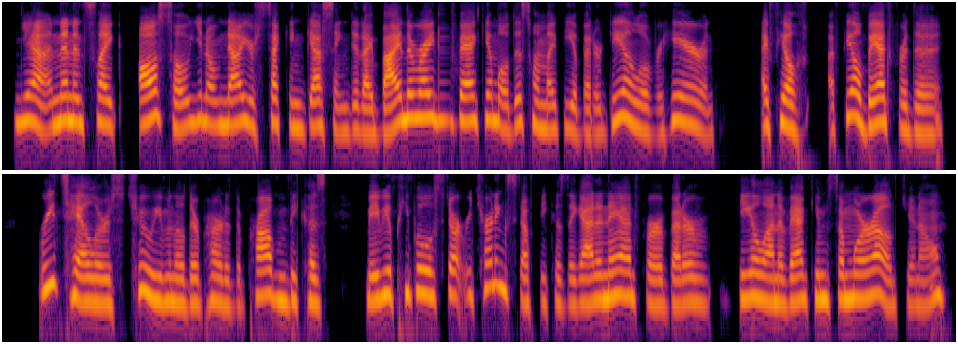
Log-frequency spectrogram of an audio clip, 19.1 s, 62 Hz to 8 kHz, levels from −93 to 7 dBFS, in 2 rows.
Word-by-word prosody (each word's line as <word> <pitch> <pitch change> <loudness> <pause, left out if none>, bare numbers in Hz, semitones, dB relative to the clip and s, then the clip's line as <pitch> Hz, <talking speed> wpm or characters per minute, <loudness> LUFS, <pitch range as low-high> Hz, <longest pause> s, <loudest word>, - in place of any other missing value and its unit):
Yeah, 245 -5 +3
and 230 +5 +1
then 260 0 +5
it's 245 -1 -1
like, 235 -4 +1 0.2
also, 240 -4 +4
you 245 +3 -2
know, 240 -3 -1
now 230 +1 +2
you're 250 -3 0
second-guessing, 215 -3 -3
"Did 200 -1 -6
I 180 - +1
buy 185 +6 +5
the 275 +1 +5
right 285 -1 +4
vacuum, 260 +1 +1
well, 205 -5 -1
this 235 +3 -4
one 225 -3 -1
might 200 -1 -4
be 210 -2 -6
a - - -4
better 180 0 -7
deal 250 +4 0
over 180 -3 -6
here, 240 0 -1
and" 180 0 -11 0.5
I 225 - +1
feel 215 -5 +1 0.3
I - - -8
feel 290 +6 +1
bad 240 +2 +4
for 205 -2 -6
the 180 -1 -5 0.5
retailers, 200 - +1
too, 275 -2 +1
even 205 -1 +1
though 195 -1 0
they're 195 +1 -2
part 195 +2 -4
of 175 - -10
the 180 - -11
problem 235 +2 +2
because 200 -2 -4 0.4
maybe 220 +4 +3
people 255 +2 -1
will 235 - +2
start 240 +1 -3
returning 290 +6 -1
stuff 195 -6 -6
because 195 -2 -11
they 190 -1 -7
got 195 0 +1
an 215 +1 +3
ad 235 -1 +2
for 190 -2 -2
a - - -2
better 190 +1 -3 0.3
deal 220 0 +1
on 200 -1 +1
a 190 - -2
vacuum 210 +2 +1
somewhere 220 +2 +1
else, 215 -8 +2
you 185 -2 -11
know? 185 +7 -4
215 Hz, 210 wpm, -22 LUFS, 195-245 Hz, 0.5 s, then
